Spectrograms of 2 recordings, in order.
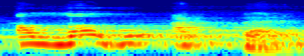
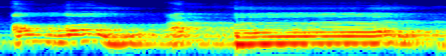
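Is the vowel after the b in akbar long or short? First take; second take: short; long. First: The vowel after the b is kept short. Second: The vowel after the b is drawn out long. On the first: It means God is the greatest. The speaker calls it right. "gak boleh baknya itu dipanjangkan" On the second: It could mean big drums instead of greatest. The speaker calls it wrong. "baknya panjang gak boleh"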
